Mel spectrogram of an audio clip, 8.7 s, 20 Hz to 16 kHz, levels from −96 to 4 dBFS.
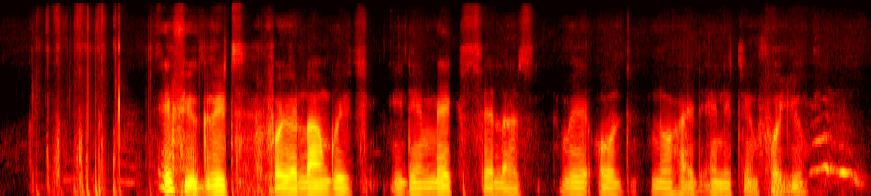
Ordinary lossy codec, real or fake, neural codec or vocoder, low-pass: none; fake; codec, 44.1 kHz, 7.8 kbps, DAC; 14.4 kHz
